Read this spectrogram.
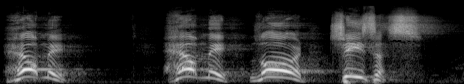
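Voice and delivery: high, loud desperate cry for help; screaming for help. Retold or imitated. Lady in a mall fight screaming for help, loud and high. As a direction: wail it out like a woman being hurt. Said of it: "she screams out and yells".

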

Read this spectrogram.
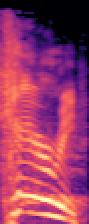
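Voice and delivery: full-force preaching climb. Acted. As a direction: preach it with growing fire. Building preached exhortation.

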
